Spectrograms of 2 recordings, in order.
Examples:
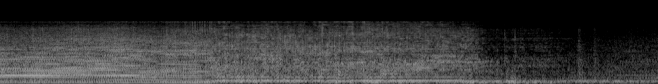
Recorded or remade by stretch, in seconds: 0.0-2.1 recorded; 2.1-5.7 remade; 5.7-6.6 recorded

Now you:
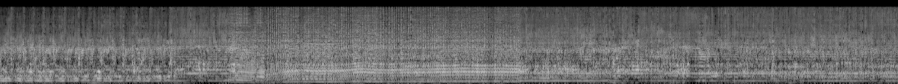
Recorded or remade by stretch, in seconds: 0.0-2.3 remade; 2.3-5.2 recorded; 5.2-9.0 remade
